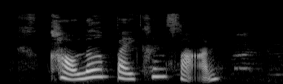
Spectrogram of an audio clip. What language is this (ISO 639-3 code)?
tha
